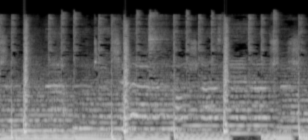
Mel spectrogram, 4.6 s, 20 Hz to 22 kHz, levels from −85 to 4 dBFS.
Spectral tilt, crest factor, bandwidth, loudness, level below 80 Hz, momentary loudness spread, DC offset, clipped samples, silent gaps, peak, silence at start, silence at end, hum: -5 dB/octave; 16 dB; 16.5 kHz; -16 LUFS; -20 dBFS; 5 LU; 0.2%; under 0.1%; none; 0 dBFS; 0 s; 0 s; none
